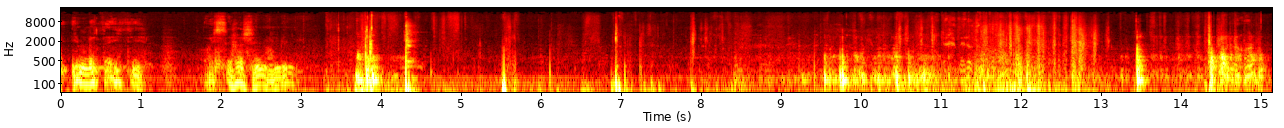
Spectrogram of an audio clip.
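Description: An elderly man speaks calmly and clearly into a microphone.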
